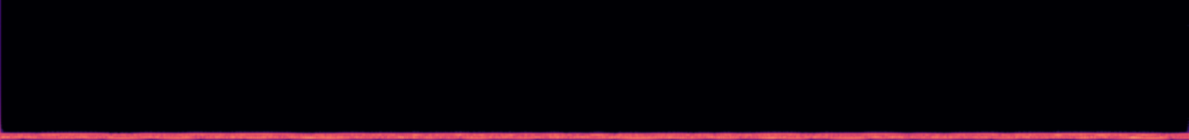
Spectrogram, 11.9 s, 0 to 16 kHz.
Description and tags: cloudcycle-cloudmammut.77
soundscape, ambient, divine, space, drone, evolving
